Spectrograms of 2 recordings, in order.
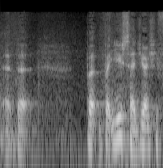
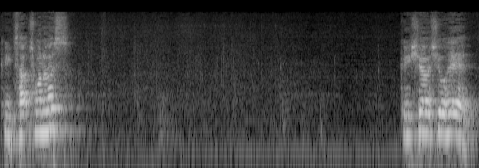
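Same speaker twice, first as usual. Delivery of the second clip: higher, louder call to a spirit; talking to a ghost; 6 semitones higher, 4 dB louder than usual. Real, not acted. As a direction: ask the presence to show itself. Calling out to a spirit.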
